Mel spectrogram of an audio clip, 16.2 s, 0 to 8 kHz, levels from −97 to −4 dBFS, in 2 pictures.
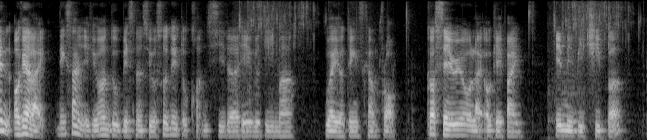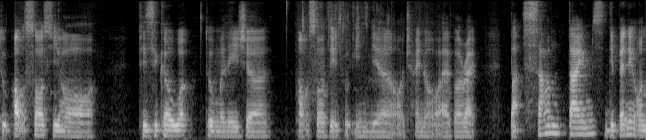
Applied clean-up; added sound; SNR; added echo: neural mask model RNNoise.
